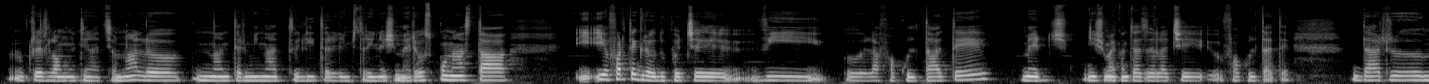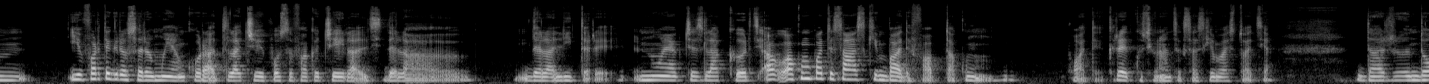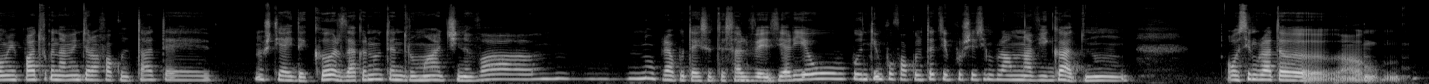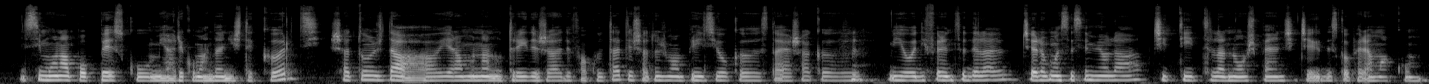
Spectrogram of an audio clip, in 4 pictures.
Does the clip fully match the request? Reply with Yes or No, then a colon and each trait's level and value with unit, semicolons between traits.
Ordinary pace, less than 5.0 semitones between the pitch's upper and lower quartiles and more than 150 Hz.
Yes: average, 155 wpm; average, 2.8 semitones; high, 190 Hz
